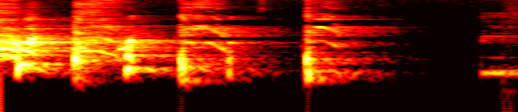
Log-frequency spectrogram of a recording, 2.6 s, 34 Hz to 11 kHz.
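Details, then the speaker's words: Adult with COVID-19: a rapid run of about five short, harsh coughs, COVID-19 cough. "This is the sound of someone who has got COVID."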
